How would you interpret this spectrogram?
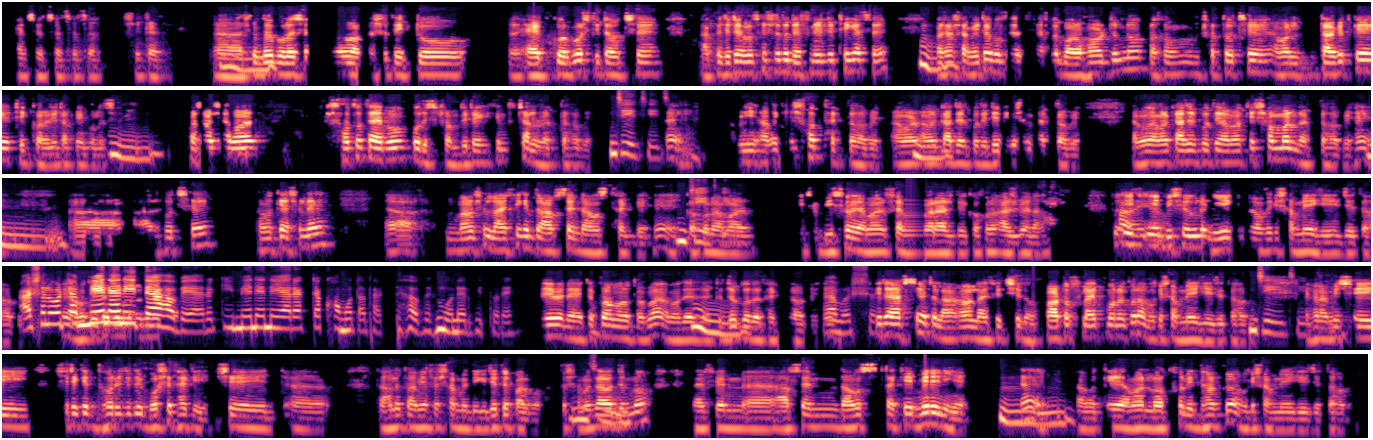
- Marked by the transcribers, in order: other background noise; in English: "definitely"; in English: "target"; in English: "dedication"; in English: "ups and downs"; unintelligible speech; other noise; unintelligible speech; unintelligible speech; in English: "Part of life"; "লাইফে" said as "লাইফেন"; in English: "ups and downs"
- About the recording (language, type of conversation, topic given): Bengali, unstructured, তুমি বড় হয়ে কী হতে চাও?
